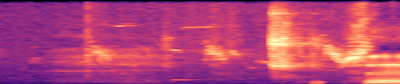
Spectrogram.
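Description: Tractor PTO clutch parts being handled, with one sharp metal clink about one and a half seconds in. Faint bird chirps can be heard in the background.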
